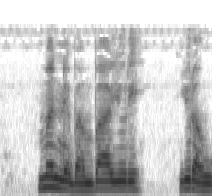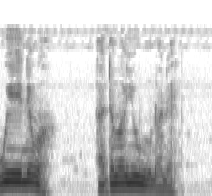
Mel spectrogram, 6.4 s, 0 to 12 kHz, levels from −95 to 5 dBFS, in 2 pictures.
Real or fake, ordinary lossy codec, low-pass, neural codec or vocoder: real; MP3, 64 kbps; 7.2 kHz; none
